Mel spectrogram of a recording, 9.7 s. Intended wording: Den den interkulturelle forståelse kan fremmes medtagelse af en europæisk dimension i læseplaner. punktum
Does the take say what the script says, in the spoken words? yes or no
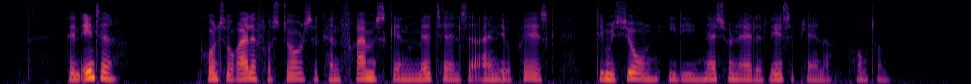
no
